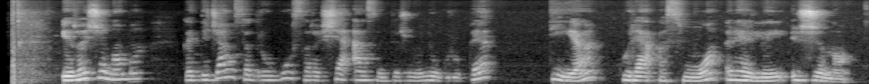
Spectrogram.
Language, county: Lithuanian, Vilnius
